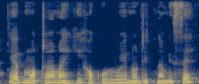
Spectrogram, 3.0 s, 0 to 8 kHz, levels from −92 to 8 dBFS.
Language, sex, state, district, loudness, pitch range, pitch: Assamese, female, Assam, Kamrup Metropolitan, -19 LUFS, 155-180 Hz, 165 Hz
